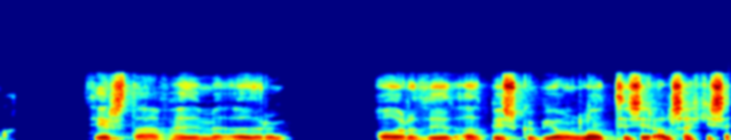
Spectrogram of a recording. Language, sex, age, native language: Icelandic, male, 20-29, Icelandic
